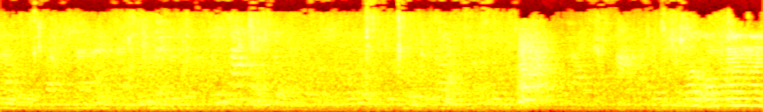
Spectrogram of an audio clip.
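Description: A spoon scrapes and taps inside a paper cup.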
